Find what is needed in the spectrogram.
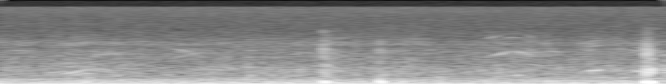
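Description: Volleyball being struck during a beach volleyball rally: two short knocks, a fraction of a second apart, a little over a second in.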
